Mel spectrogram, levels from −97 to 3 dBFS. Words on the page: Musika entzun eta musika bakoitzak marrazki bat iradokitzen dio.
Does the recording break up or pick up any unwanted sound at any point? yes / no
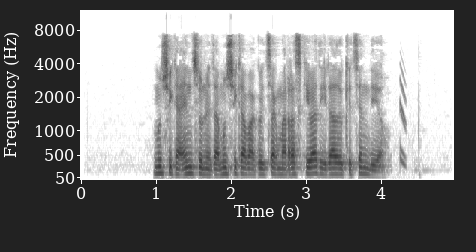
yes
